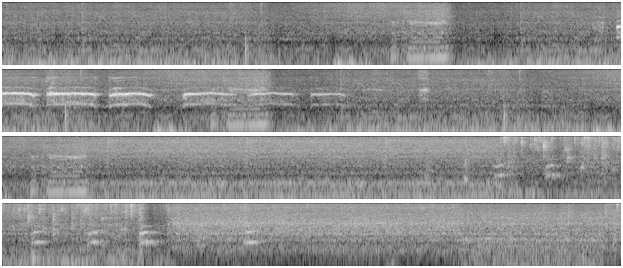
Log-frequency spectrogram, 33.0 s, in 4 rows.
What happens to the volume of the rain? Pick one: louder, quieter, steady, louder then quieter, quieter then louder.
steady.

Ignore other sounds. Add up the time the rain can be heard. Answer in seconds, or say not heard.
33 s.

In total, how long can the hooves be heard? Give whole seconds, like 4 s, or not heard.
not heard.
